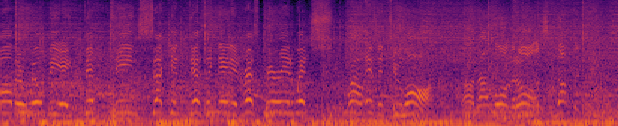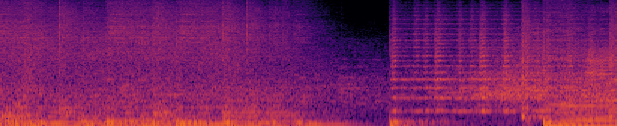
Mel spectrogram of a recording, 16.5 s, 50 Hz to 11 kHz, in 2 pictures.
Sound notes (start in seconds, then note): 8.0 title whooshes; 13.4 upbeat music; 15.3 audience cheering and clapping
